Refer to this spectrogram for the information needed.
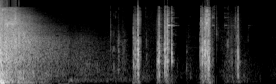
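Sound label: m98b shot silenced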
